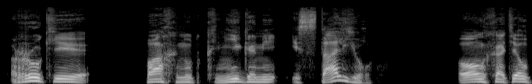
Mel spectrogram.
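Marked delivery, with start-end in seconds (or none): 0.1-3.7 appalled, drawn-out questioning echo; disbelieving quote of an embarrassing phrase; incredulous. Acted. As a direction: repeat it slowly as an outraged question. Embarrassed man repeats the description incredulously.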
